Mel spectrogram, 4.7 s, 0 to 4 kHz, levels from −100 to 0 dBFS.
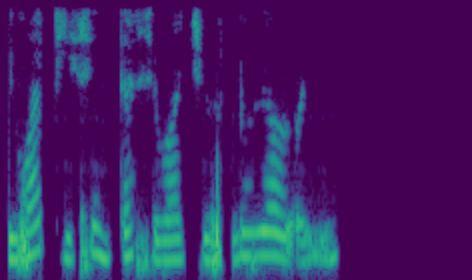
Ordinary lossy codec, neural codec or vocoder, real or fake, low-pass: none; none; real; 3.6 kHz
